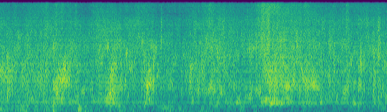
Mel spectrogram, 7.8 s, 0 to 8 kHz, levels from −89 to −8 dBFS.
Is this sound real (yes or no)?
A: no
